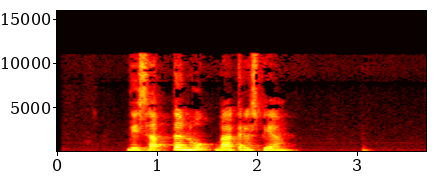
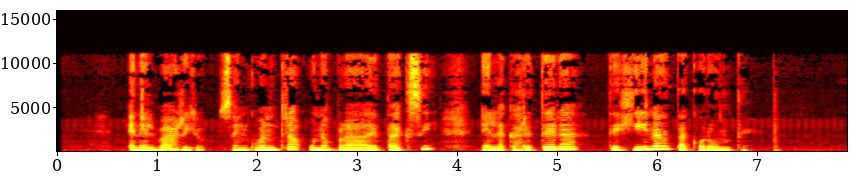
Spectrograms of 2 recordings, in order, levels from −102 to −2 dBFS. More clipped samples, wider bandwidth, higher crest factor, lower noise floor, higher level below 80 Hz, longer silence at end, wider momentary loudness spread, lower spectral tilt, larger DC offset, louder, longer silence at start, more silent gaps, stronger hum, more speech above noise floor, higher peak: neither; about the same, 11.5 kHz vs 11.5 kHz; about the same, 20 dB vs 16 dB; first, -74 dBFS vs -62 dBFS; second, -66 dBFS vs -58 dBFS; about the same, 0.6 s vs 0.7 s; about the same, 9 LU vs 9 LU; about the same, -5 dB/octave vs -4.5 dB/octave; neither; about the same, -23 LUFS vs -21 LUFS; about the same, 0.7 s vs 0.7 s; neither; neither; first, 52 dB vs 42 dB; about the same, -6 dBFS vs -6 dBFS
